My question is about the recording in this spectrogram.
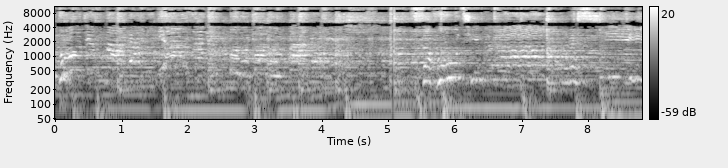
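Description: Live pop song: a woman singing lead over a full band of electric guitar, bass guitar and drums, heard from the audience through a concert hall's PA.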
